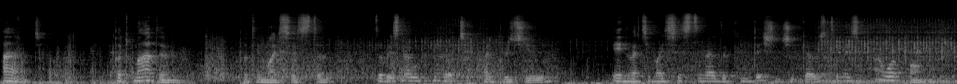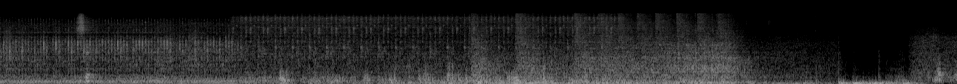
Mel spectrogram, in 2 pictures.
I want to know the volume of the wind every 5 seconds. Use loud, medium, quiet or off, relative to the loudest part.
loud, medium, loud, loud.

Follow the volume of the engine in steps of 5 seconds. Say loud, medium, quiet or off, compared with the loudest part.
medium, loud, loud, loud.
